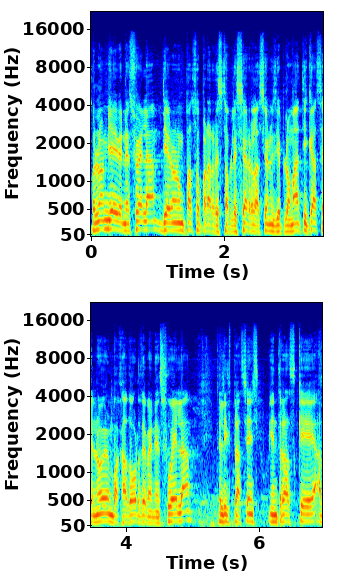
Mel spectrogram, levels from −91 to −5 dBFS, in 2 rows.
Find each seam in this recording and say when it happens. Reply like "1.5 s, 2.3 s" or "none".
6.0 s

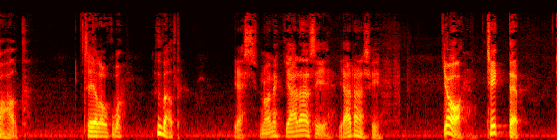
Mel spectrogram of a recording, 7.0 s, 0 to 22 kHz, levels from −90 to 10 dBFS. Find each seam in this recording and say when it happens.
1.9 s

